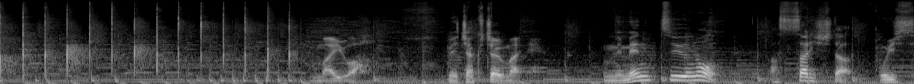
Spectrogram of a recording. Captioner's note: clap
